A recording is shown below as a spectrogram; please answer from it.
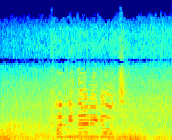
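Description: Thunder rumbling through a heavy rainstorm, a loud continuous roll with rain noise underneath.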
